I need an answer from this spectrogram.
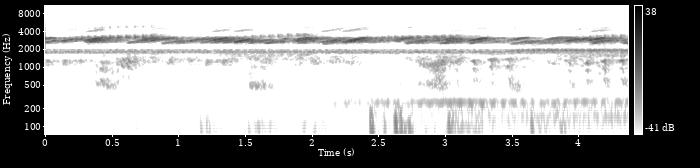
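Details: Early spring night in Missouri, with peeping tree frogs, croaking pond frogs and high-pitched trilling toads: rapid repeated peeps over a steady trill, and deep low croaks joining in from midway.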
